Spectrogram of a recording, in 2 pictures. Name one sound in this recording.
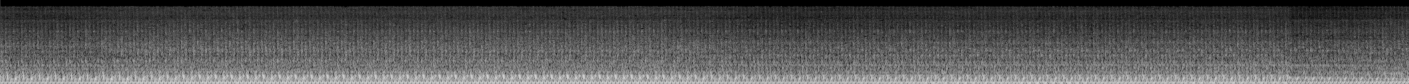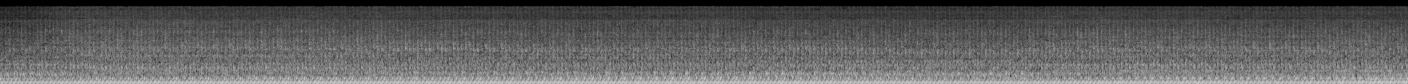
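A diesel engine idles with a steady, low rumble close by.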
